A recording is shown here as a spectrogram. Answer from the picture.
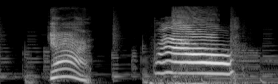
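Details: Cat's drawn-out, even-pitched meow, rich in harmonics, following a short arched vocal note, with soft children's music playing underneath.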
